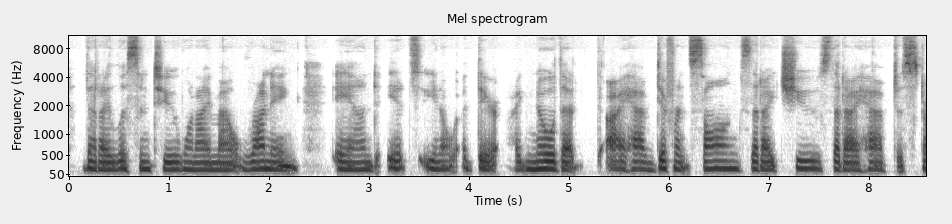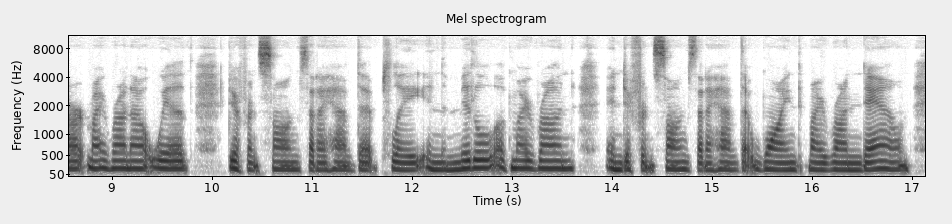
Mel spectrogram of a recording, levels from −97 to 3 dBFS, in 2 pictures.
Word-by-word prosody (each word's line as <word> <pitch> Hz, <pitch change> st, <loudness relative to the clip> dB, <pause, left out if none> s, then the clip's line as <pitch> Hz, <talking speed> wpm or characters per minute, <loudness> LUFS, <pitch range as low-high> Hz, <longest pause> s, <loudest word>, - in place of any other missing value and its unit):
that 175 Hz, -3 st, +1 dB
I 165 Hz, 0 st, +3 dB
listen 170 Hz, +1 st, +1 dB
to 165 Hz, -1 st, 0 dB
when 165 Hz, -1 st, -1 dB
I'm 160 Hz, 0 st, 0 dB
out 155 Hz, 0 st, -1 dB
running. 180 Hz, +5 st, +1 dB, 0.4 s
And 165 Hz, -1 st, 0 dB
it's, 190 Hz, -2 st, -2 dB
you 180 Hz, -2 st, 0 dB
know, 175 Hz, +6 st, -3 dB, 0.2 s
there -, -, +1 dB
I 165 Hz, -, -3 dB
know 175 Hz, +1 st, +5 dB
that 165 Hz, +3 st, 0 dB, 0.3 s
I -, -, +1 dB
have 170 Hz, -2 st, -2 dB
different 185 Hz, +3 st, 0 dB
songs 180 Hz, 0 st, +1 dB
that 175 Hz, -1 st, 0 dB
I 170 Hz, -, +1 dB
choose 180 Hz, -3 st, 0 dB
that 170 Hz, -2 st, 0 dB
I 160 Hz, -, +2 dB
have 85 Hz, -, -4 dB
to -, -, -5 dB
start 180 Hz, 0 st, 0 dB
my 190 Hz, -2 st, +2 dB
run 185 Hz, 0 st, +2 dB
out 180 Hz, +2 st, +1 dB
with, 180 Hz, -2 st, +2 dB, 0.4 s
different 175 Hz, -4 st, 0 dB
songs 165 Hz, -1 st, 0 dB
that 165 Hz, -1 st, -1 dB
I 160 Hz, -, -1 dB
have 80 Hz, -, -3 dB
that 165 Hz, +3 st, -3 dB
play 160 Hz, -3 st, 0 dB
in 165 Hz, -1 st, 0 dB
the 160 Hz, -, +1 dB
middle 185 Hz, +6 st, +3 dB
of 200 Hz, -5 st, -2 dB
my 190 Hz, -1 st, +2 dB
run, 185 Hz, 0 st, +1 dB, 0.3 s
and 175 Hz, -4 st, +3 dB
different 170 Hz, +4 st, -2 dB
songs 170 Hz, -2 st, +1 dB
that 155 Hz, -2 st, -2 dB
I -, -, -1 dB
have 160 Hz, 0 st, -3 dB
that -, -, -3 dB
wind 160 Hz, -1 st, 0 dB
my 165 Hz, -2 st, 0 dB
run 155 Hz, 0 st, 0 dB
down. 165 Hz, +1 st, +1 dB
170 Hz, 195 wpm, -21 LUFS, 160-180 Hz, 0.4 s, know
